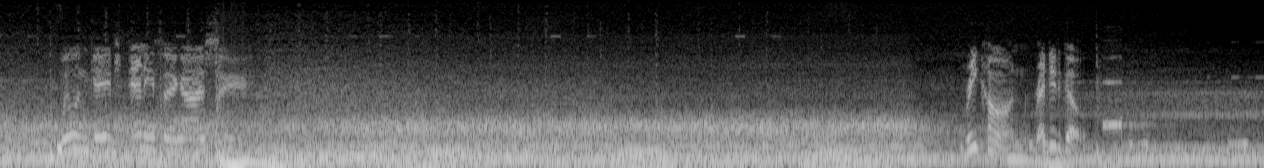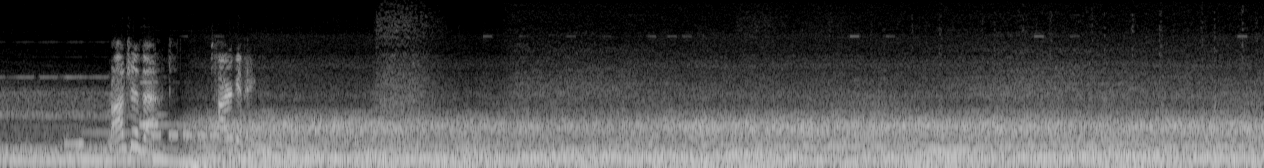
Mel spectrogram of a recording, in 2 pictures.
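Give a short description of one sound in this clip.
Spaceship engines hum and roar steadily.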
